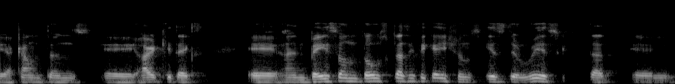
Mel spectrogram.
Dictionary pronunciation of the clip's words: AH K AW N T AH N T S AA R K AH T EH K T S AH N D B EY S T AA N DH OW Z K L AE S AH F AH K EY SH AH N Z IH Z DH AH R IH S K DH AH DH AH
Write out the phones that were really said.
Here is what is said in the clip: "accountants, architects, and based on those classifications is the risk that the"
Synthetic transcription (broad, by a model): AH K AW N T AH N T S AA R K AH T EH K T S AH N B EY S T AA N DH OW S K L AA S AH F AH K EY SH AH N S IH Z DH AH R IH S K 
